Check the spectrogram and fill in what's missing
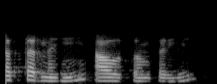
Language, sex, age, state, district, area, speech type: Hindi, female, 30-45, Uttar Pradesh, Varanasi, rural, conversation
